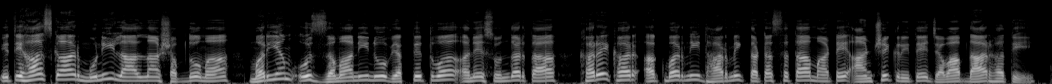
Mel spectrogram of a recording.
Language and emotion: Gujarati, neutral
